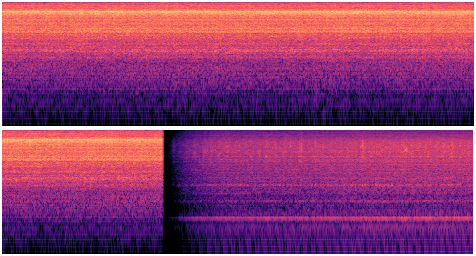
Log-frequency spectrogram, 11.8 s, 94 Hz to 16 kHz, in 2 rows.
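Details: 1991 GMC Jimmy with aftermarket PCV housing, first start after fitting recommended PCV valve: harsh rushing roar, cuts out, restarts and settles to rough then smoother idle; intermittent stalling, owner suspects O2 sensor.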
